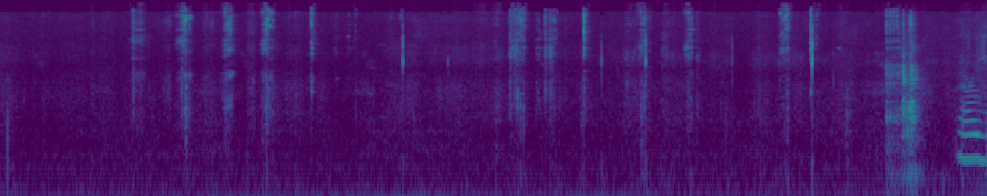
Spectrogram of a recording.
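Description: Scissors snipping into the seam of a satin wedding dress, a series of sharp close crunching cuts over a low background hum, with a brief rustle of fabric at the end.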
